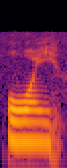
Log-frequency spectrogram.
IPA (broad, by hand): ᴐɪ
